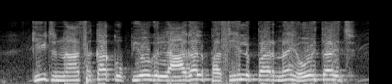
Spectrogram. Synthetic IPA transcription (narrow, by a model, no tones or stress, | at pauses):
kiʈʰnasəkəkupjoɡlaɡəlpʰəsilpəɾnəjɦojt̪əjt͡ʃʰ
